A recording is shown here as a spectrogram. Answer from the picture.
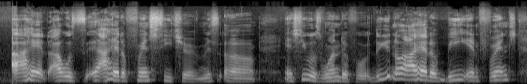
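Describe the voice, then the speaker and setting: The speaker has an American accent and keeps a moderate pace. The intonation is lively. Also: woman. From Haiti, then Los Angeles from childhood. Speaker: beauty consultant. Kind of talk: casual interview chat. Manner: hesitant, many fillers.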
